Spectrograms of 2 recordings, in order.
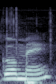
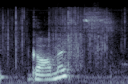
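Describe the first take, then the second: First: The word is said with a French-style accent. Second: The word is said with a plain accent.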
